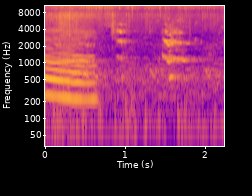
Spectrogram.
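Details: Bluetick beagle puppy chasing a deer hide in Ontario gives a drawn-out falling bay lasting under a second, then a shorter higher yelp after a pause, over faint background rumble.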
